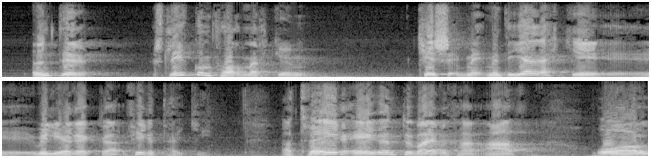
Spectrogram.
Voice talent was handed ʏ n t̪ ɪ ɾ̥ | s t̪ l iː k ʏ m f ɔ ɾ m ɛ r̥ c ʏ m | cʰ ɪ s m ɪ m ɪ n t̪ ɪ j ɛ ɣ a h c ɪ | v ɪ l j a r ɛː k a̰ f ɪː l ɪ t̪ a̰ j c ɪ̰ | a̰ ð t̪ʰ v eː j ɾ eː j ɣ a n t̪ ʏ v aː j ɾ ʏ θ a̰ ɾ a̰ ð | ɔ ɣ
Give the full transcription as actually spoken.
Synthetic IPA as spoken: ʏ n t̪ ɪ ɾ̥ | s t̪ l iː k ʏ m f ɔ ɾ m ɛ r̥ c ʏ m | cʰ ɪ s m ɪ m ɪ n t̪ ɪ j ɛ ɣ ɛ h c ɪ | v ɪ l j a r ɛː k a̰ f ɪː ɾ ɪ t̪ʰ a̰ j c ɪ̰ | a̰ ð t̪ʰ v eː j ɾ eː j ɣ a n t̪ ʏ v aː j ɾ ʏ θ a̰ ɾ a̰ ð | ɔ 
